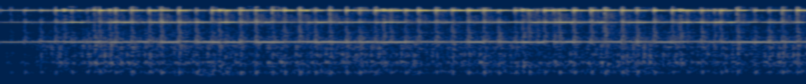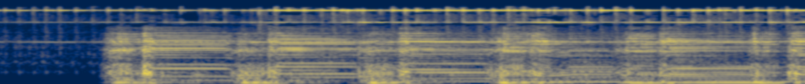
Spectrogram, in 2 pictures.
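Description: A twin-bell mechanical alarm clock ringing, a rapid steady high-pitched jangle. About three and a half seconds in, blues-rock band music with guitar and bass comes in, with the ringing carrying on underneath it.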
